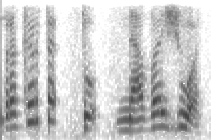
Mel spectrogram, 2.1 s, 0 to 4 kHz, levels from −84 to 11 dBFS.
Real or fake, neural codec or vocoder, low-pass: real; none; 3.6 kHz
